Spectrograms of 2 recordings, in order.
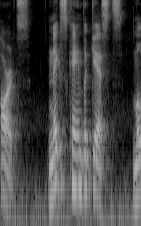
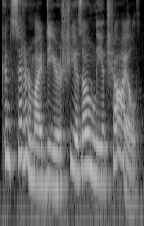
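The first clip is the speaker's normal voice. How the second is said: much higher, loud nervous king voice; timid King; 9 semitones higher, 5 dB louder than usual. Acted. The King timidly soothes the furious Queen. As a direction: plead with your queen, timidly. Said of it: "timidly said".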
